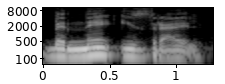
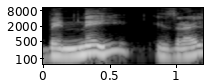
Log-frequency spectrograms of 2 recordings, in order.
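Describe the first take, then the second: First: The first word ends in a plain 'eh' vowel. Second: The first word ends in an 'ey' glide. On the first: The speaker calls it right. "solamente puede ser correcto decir Bené Israel" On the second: The speaker calls it wrong. "no digas Benei Israel"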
